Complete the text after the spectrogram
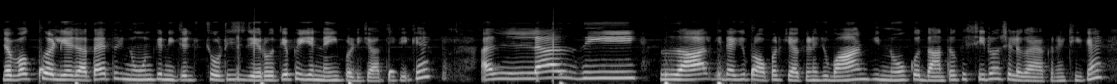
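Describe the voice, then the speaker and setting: A woman teaching Quran recitation rules patiently, saying words slowly and repeating them. She often checks in with "theek hai" and. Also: medium pitch, fairly even intonation. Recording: dull lo-fi sound.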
